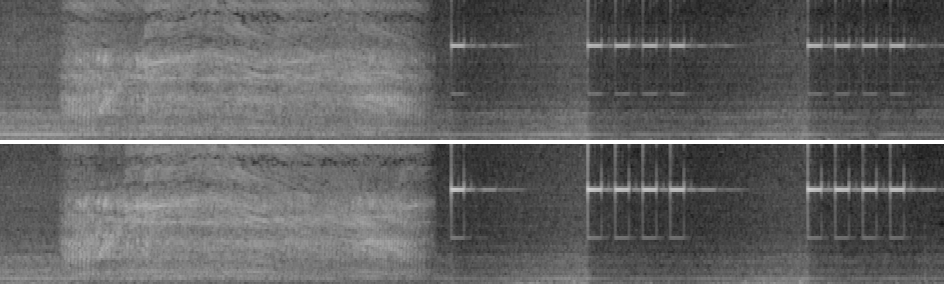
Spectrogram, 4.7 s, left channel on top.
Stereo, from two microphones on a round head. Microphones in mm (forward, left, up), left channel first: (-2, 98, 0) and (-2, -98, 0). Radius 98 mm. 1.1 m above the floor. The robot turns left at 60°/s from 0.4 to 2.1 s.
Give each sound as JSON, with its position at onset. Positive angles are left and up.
{"t": 2.3, "sound": "an alarm", "side_deg": -35, "distance_m": 2.0}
